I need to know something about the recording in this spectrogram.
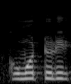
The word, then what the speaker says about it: কুমারটুলি: দুর্গাপুজো উপলক্ষে কুমোরটুলির খ্যাতি এবং ব্যস্ততা ক্রমাগত বেড়েই চলেছে। কুমারটুলি, কথ্য উচ্চারণে কুমোরটুলি, কলকাতার উত্তরভাগে অবস্থিত এই কুমোরটুলি পাড়া।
